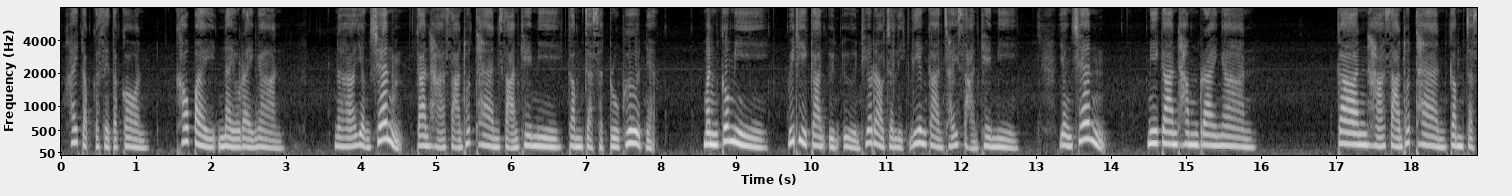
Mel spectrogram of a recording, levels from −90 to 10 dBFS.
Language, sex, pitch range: Thai, female, 160-205 Hz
